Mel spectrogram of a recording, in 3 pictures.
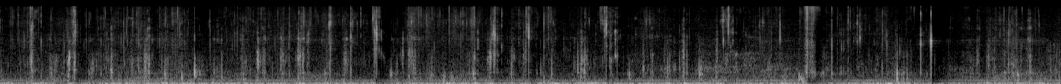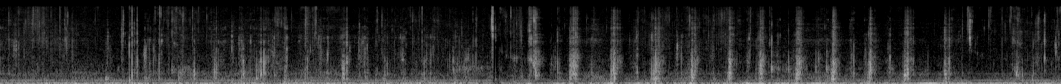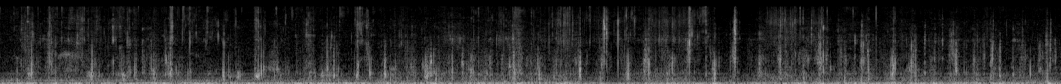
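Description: Close-miked eating of roast chicken: biting into and chewing the meat and skin, with a constant run of small sharp crunching clicks. A steady low hum runs underneath.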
